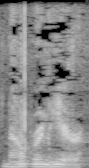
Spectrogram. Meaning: A large active stratovolcano in the Cascade Range
- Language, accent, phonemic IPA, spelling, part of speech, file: English, US, /ˌmaʊnt ɹeɪˈniə(ɹ)/, Mount Rainier, proper noun, En-us-Mount Rainier.ogg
